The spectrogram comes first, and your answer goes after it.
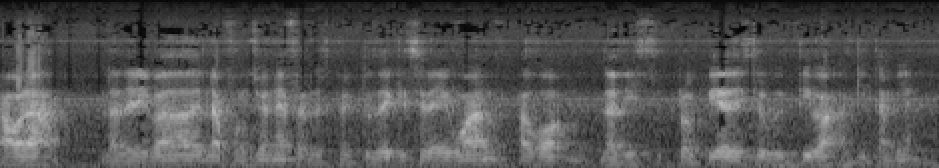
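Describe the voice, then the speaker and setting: A man with a fairly low pitch is heard with audible room echo and noticeable background noise. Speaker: math teacher. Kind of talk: tutorial.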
